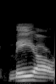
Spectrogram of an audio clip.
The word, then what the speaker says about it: Maillard: So these are Maillard reactions. It's French. I know how to say it because I watch cooking shows, okay?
